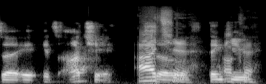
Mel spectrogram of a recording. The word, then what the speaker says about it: Aceh: Theomek is giving us a pronunciation that it's Aceh.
